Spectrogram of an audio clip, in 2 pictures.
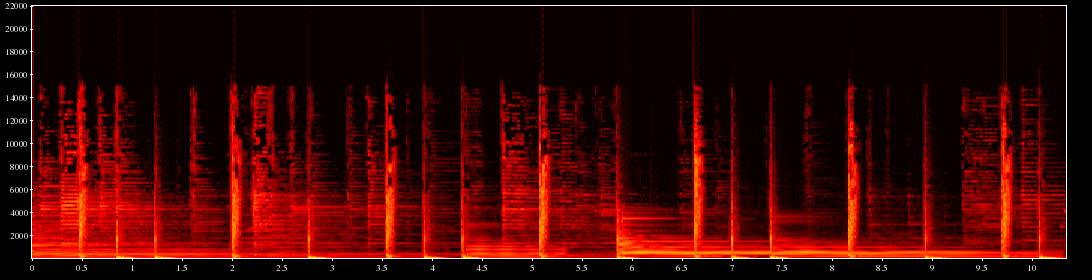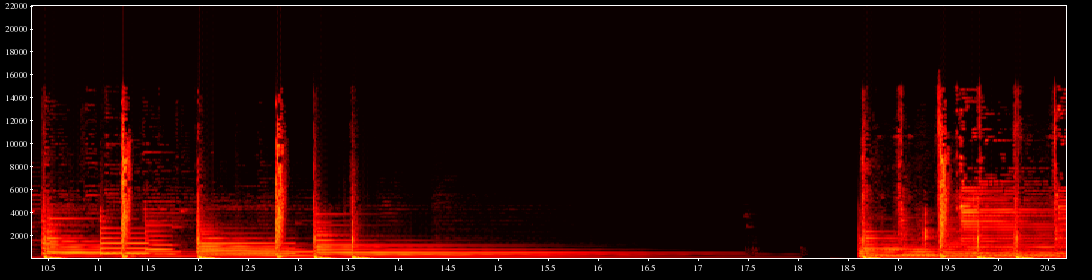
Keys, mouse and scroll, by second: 1.2 click, 2.6 click, 11.9 click, 14.5 click, 16.0 ctrl+t, 19.1 shift+click.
